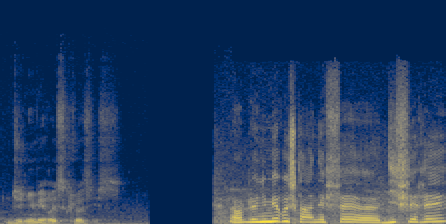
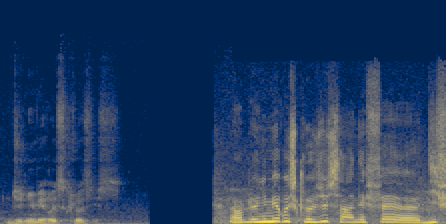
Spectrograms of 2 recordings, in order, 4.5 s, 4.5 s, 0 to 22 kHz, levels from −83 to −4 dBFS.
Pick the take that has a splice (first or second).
first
